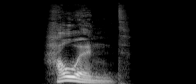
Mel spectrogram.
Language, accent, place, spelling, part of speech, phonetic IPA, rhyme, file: German, Germany, Berlin, hauend, verb, [ˈhaʊ̯ənt], -aʊ̯ənt, De-hauend.ogg
- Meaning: present participle of hauen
